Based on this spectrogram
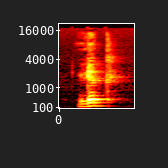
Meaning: a male given name, equivalent to English Luke
- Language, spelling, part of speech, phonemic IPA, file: Dutch, Luk, proper noun, /lyk/, Nl-Luk.ogg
